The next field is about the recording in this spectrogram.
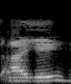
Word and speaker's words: Aya: Is that what I'm pronounced IE? Yes, because Hal Jordan hits on anything with a woman's voice.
